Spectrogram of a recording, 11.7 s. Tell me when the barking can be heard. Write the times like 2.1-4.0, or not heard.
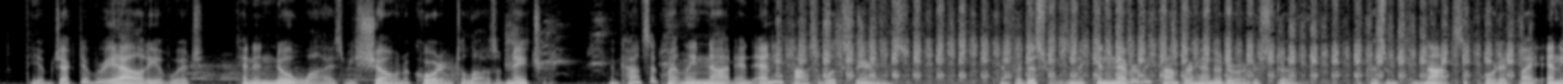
1.3-11.5.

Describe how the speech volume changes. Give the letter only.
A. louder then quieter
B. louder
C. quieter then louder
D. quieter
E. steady
E.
